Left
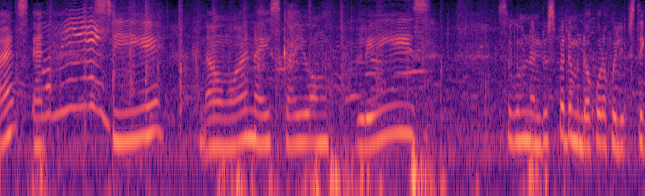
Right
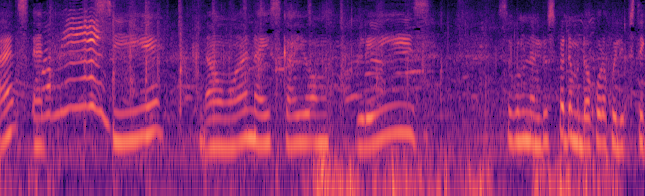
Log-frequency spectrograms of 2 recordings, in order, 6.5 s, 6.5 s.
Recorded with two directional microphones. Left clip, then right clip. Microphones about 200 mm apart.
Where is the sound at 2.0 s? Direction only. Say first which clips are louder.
Left 1 dB; centre (ahead or behind).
